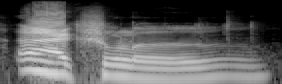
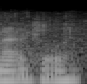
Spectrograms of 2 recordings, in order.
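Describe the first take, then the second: First: "Actually" stretched slowly and said louder; drawn-out emphasis. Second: Said in the usual way. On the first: Real, not acted. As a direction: lean into "Actually", slowly and loudly. Repeats the word slowly and loudly.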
